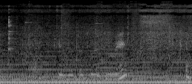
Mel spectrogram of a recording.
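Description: Soya fried rice being stirred in a hot pan with coriander, a steady sizzle and frying hiss under continuous scraping and stirring, close and even throughout.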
